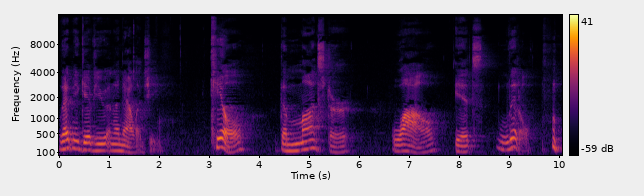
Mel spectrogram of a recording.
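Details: Aphasia following stroke in an adult man, speaking live.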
